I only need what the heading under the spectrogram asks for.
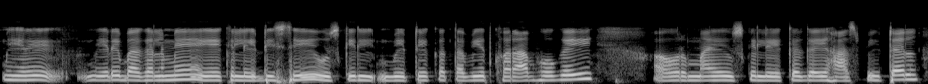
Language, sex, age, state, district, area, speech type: Hindi, female, 30-45, Uttar Pradesh, Jaunpur, rural, spontaneous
